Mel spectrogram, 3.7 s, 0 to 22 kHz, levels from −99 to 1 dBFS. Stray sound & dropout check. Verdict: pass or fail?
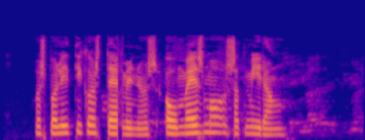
fail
